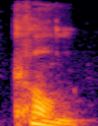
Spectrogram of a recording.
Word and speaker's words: comb: letter is pronounced and the word i give them is com they say well it's silent then i ask them what's the rule five percent have any idea what the rule is that b is silent after m especially at the ends of words so those people get at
